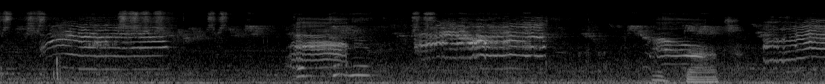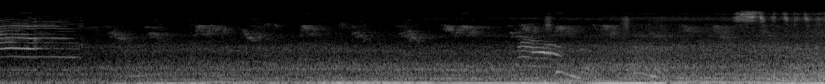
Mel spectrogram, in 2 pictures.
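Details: Friendly stray cats in Morocco meowing loudly and repeatedly in the first half, bright wavering cries with rich overtones, one strained yowl near the middle, then a steady rumbling background and a lone faint meow near the end.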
